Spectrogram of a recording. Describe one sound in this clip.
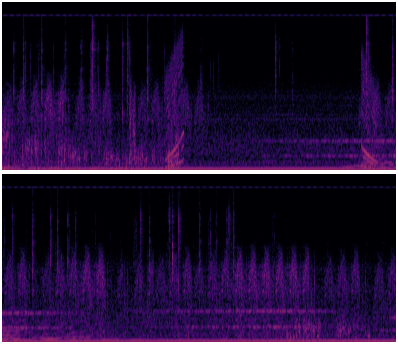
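Retro video game sound effects chirp and beep in quick pulses.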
